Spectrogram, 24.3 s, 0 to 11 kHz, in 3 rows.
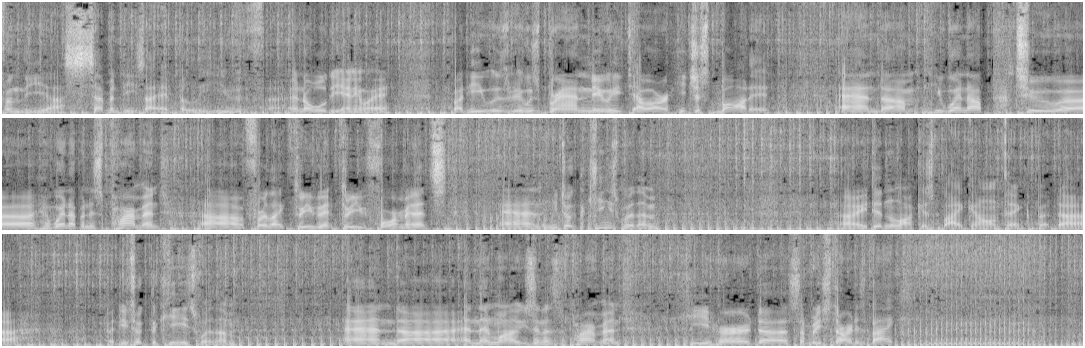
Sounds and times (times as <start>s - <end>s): Speech: 0.0s - 13.1s, 14.4s - 16.4s, 17.0s - 18.0s, 18.8s - 22.9s
Motorcycle: 0.0s - 24.3s.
